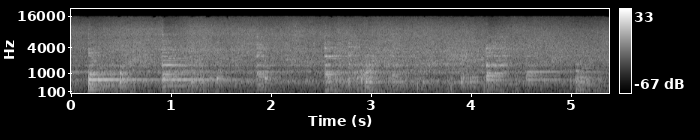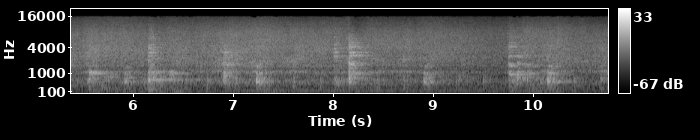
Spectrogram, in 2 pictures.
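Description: Chopped onion, celery and carrot frying in oil in a large pot with tomato paste, a steady sizzle, while being stirred, with irregular knocks and scrapes of the stirring against the pot.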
